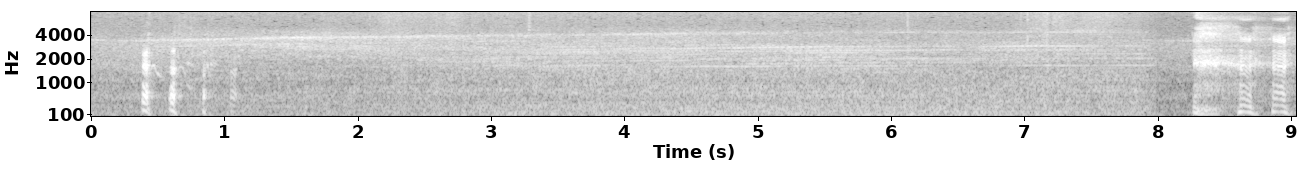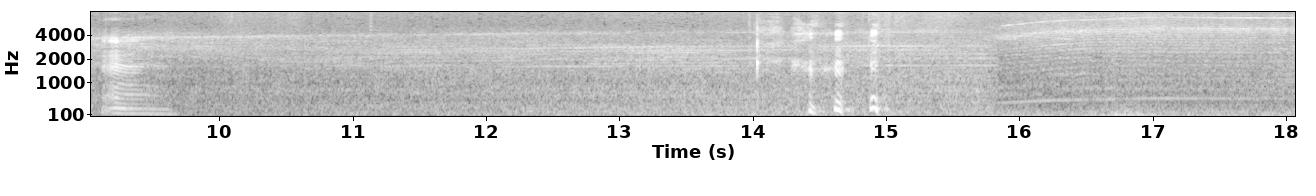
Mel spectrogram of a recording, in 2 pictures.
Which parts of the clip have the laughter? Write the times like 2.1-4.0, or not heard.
0.3-1.1, 8.2-9.7, 14.0-15.1.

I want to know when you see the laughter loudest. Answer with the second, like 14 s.
15 s.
